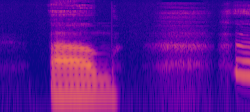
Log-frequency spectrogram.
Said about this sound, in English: Sorry, guys. I'm yawning.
